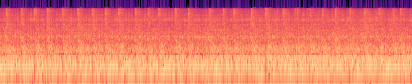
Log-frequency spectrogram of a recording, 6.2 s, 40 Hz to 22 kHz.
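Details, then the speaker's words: Izh-49 two-stroke motorcycle after treating piston knock with solid lubricant, revs raised: even, steady fast idle beat with no knocking or piston slap; normal idle. "пока никаких звуков не слышно вроде все нормально"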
